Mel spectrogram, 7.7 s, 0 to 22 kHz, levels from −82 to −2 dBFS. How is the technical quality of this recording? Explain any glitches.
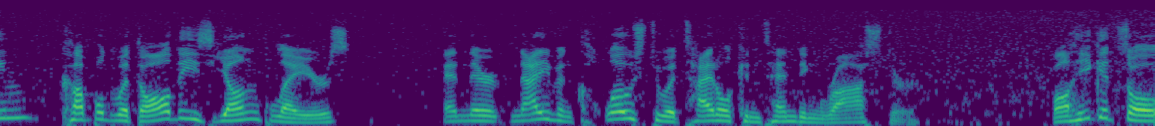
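The recording suffers from overdone noise removal throughout. A noise reducer set far too strongly cuts whole frequency bands near its noise estimate, leaving lowered backgrounds with twinkling specks and taking quiet parts of the voice with them.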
